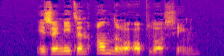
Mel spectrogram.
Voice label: "is er niet een andere", Dutch

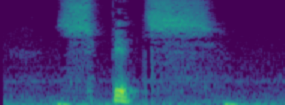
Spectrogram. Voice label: "spits", Dutch

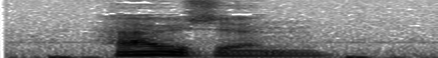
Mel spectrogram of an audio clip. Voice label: "huizen", Dutch

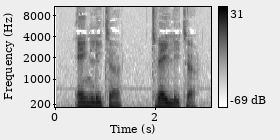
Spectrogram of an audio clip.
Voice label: "1 liter 2 liter", Dutch

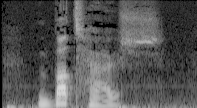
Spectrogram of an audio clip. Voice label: "badhuis", Dutch

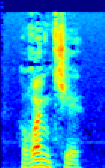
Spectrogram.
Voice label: "rondje", Dutch

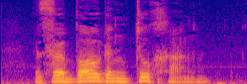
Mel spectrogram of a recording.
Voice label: verboden toegang, Dutch

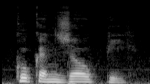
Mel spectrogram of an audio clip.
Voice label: "koekenzopie", Dutch

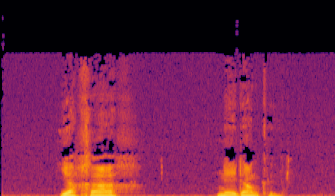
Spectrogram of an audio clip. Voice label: "ja graag nee", Dutch

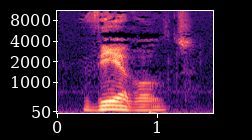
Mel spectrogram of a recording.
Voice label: "wereld", Dutch

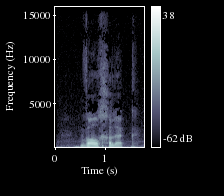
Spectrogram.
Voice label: "walgelijk", Dutch

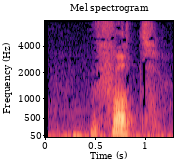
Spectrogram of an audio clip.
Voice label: "vod", Dutch

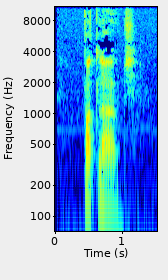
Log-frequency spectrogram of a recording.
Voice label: "potlood", Dutch

